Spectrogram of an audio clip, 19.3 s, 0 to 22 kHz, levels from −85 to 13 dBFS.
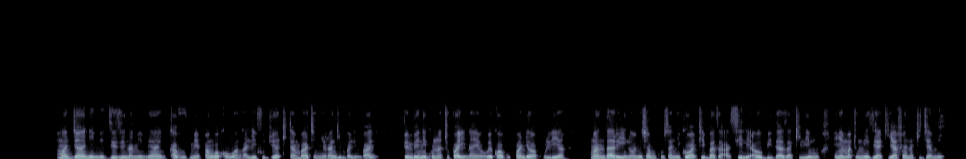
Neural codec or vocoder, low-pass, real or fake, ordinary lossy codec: codec, 16 kHz, 16 kbps, FunCodec, trained on Chinese and English, 50 frames a second; 7.2 kHz; fake; Opus, 24 kbps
